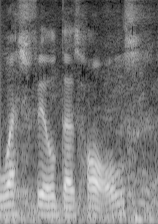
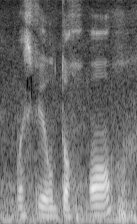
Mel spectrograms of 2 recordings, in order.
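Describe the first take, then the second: First: It is said with an English accent. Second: It is said with a French accent.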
